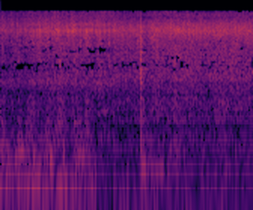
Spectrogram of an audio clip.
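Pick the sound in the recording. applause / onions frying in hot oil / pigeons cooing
onions frying in hot oil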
